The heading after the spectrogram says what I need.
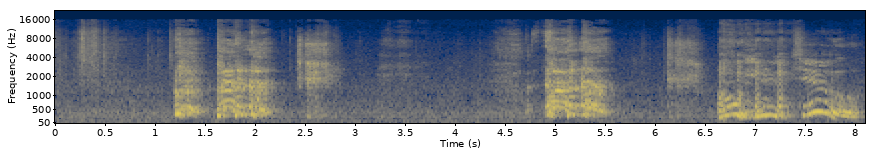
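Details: A young child playfully imitates her parents' bad cough: several short, forced cough bursts with voiced, playful sounds between them; an imitated cough, not a real one.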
